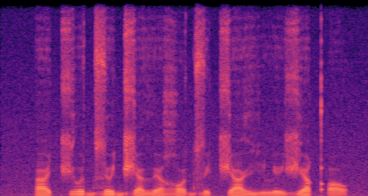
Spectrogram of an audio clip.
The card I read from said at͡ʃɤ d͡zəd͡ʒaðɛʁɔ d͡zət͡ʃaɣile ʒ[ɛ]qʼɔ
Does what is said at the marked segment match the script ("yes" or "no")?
yes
